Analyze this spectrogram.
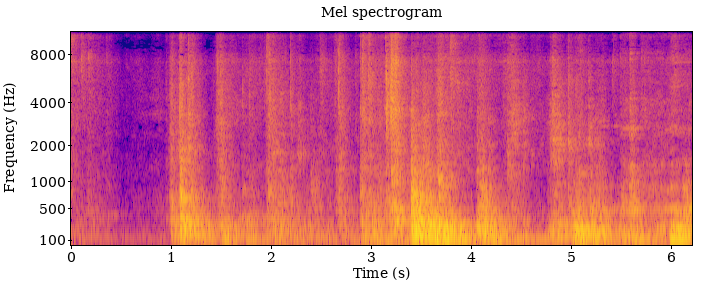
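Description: Old rubber windshield seal being pulled and peeled off the bare steel windshield frame of a Datsun 280Z: rubbing, scraping and flapping of the rubber with small clicks, starting about a second in and loudest around the middle.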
